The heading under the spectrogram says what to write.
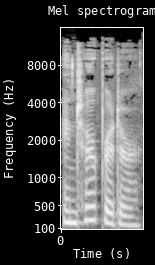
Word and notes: interpreter: American English

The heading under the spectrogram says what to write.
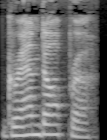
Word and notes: grand opera: American English

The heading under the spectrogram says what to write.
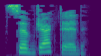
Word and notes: subjected: British English

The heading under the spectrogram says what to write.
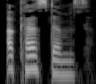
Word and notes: accustoms: British English

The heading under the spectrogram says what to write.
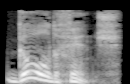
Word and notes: goldfinch: British English

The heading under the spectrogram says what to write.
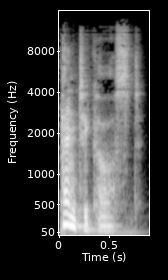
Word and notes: Pentecost: British English

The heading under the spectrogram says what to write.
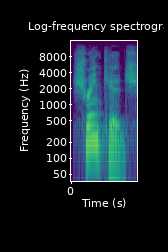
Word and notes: shrinkage: British English

